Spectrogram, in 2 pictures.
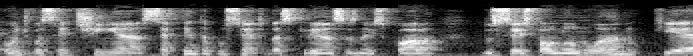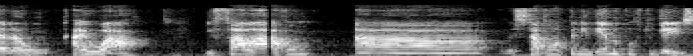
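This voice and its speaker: A man's voice: mid-range voice, sharp tone, a little hiss or hum. A man speaking as an invited guest on a live online panel, explaining at length with frequent restarts and hesitations. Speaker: guest researcher.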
